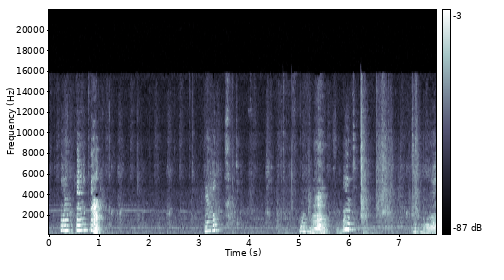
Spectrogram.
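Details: A 1-year-old Rubygold macaw talks in short, raspy, voice-like phrases, saying "gimme kiss" and Romanian "ce faci", a few bursts about two seconds apart, over a faint steady indoor hum.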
